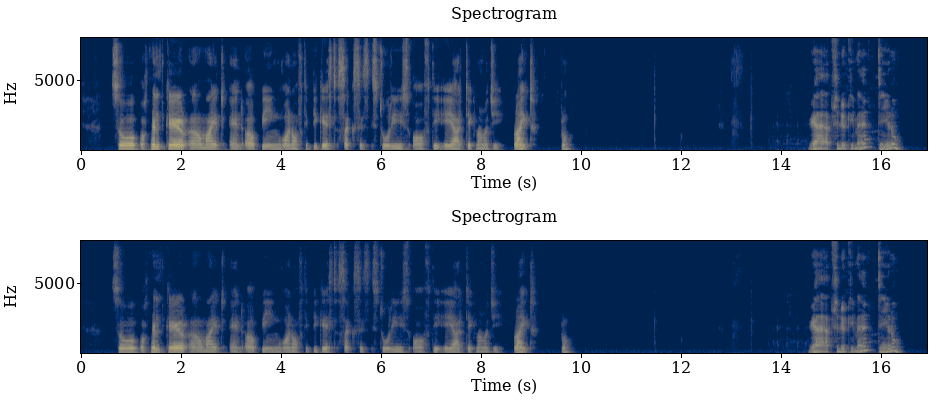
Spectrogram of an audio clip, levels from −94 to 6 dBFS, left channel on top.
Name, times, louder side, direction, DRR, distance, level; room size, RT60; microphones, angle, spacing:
voice 1, 0.6-8.4 8.7-9.1 9.6-9.8, left 5 dB, 80° left, 0.6 m, -33 dB
voice 2, 14.5-16.4, left 1 dB, ahead, 1.0 m, -37 dB
7.4 x 2.9 x 4.6 m
head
